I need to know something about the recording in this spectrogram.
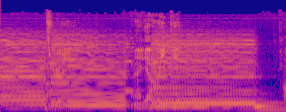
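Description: Electric guitar through a distorted amp playing single notes slowly one after another, each held and ringing for a second or more, the pitch changing three times.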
